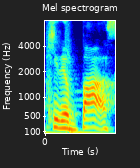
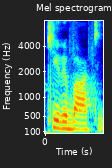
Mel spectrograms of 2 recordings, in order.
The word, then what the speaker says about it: Kiribati: native tongue of Gilbertese, the TI is pronounced S, which is why we say Kiribati and not Kiribati.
